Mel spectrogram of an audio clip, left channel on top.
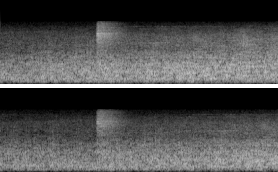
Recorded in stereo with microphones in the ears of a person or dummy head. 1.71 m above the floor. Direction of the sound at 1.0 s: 10° left (ahead or behind).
